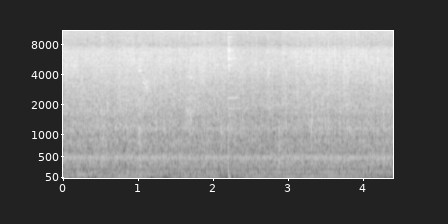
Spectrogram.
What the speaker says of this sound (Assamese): মাছ কেইপিচ ভালদৰে ইলুটি চিলুটি কৰি ভাজিলোঁ।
